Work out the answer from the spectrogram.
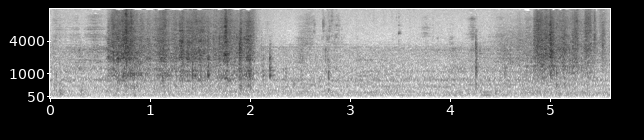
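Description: Close-miked eating sounds: a chicken Big Mac being chewed and swallowed, in two bursts of crackly mouth and food noise, the first about half a second in and the second near the end.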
